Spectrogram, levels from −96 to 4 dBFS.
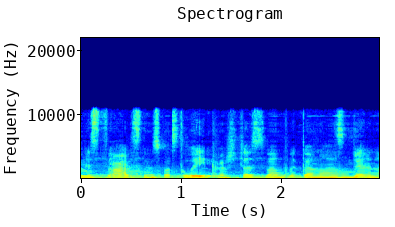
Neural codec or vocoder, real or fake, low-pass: codec, 24 kHz, 0.9 kbps, WavTokenizer, medium music audio release; fake; 10.8 kHz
